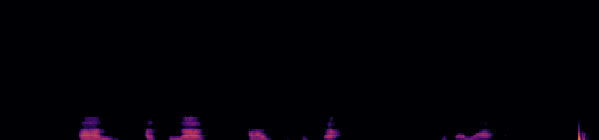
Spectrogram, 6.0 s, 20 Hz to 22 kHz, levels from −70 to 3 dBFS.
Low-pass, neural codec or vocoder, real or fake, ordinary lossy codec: 3.6 kHz; codec, 44.1 kHz, 2.6 kbps, SNAC; fake; MP3, 24 kbps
